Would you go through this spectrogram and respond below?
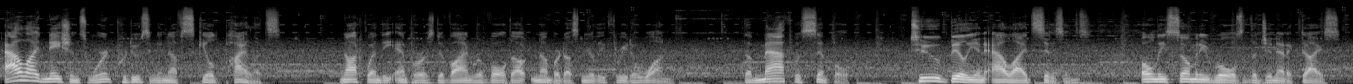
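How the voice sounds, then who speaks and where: An actor playing a brooding cyborg fighter pilot, narrating his war in a solemn, measured, intense way. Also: sits low, expressive, music in the background. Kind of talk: dramatic scripted narration, audio drama.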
